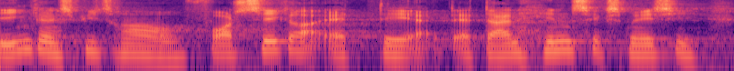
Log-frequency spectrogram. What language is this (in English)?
Danish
